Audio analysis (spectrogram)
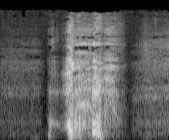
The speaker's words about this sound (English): The second thing I hate is fucking coughing a lot.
